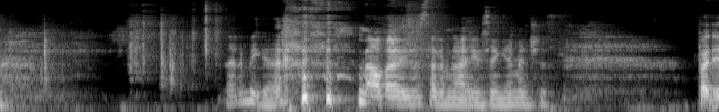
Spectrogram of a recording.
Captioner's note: laughs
